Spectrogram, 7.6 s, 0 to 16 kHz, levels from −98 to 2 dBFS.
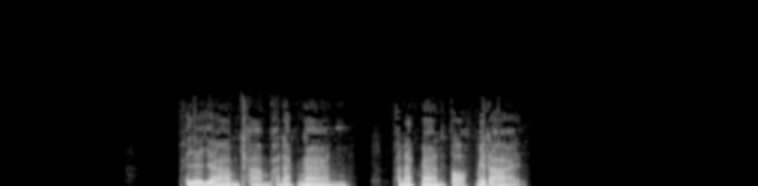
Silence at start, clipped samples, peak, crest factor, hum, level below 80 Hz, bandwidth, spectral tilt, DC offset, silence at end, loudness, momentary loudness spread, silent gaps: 1.85 s; under 0.1%; -2 dBFS; 18 dB; none; -48 dBFS; 5.8 kHz; -10 dB/octave; under 0.1%; 2.4 s; -17 LUFS; 14 LU; 3.57-3.71 s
